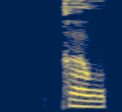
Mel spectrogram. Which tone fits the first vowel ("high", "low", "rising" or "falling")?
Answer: low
